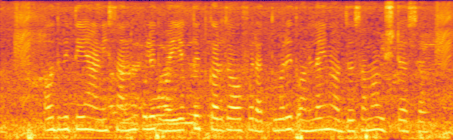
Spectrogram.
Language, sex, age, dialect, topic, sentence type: Marathi, female, 18-24, Southern Konkan, banking, statement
